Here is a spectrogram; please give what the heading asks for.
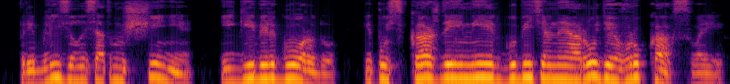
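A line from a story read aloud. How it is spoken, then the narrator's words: Mighty, menacing divine voice. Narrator (Russian): послышался еще сильнейший голос Божий, взывающий грозно и страшно, и так говорящий пророку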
